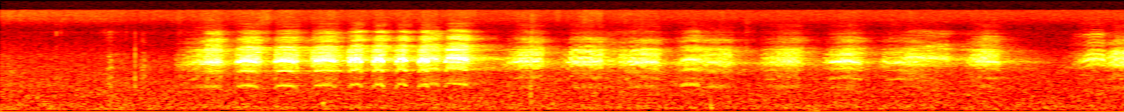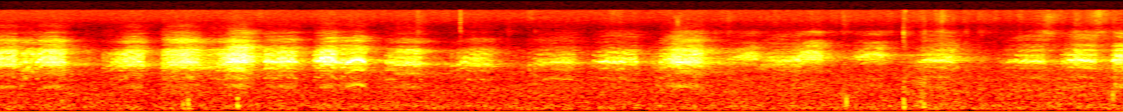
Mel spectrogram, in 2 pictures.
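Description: Faint, harsh bird calls. A rapid run of quick notes starts about two seconds in, and calls come on and off after that.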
